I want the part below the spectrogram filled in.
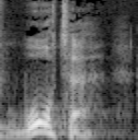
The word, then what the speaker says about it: Walter: And the Queen's nickname for him, in fact, was Water, as his Devonian accent meant he did not pronounce the L in his first name.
